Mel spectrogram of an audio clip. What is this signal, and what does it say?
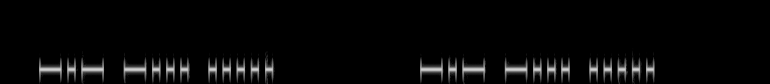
Morse code, heard as a keyed tone, about 17 wpm, 700 Hz. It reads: KB5 KB5
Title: USA Call Sign Prefixes - Repeated 2x - 17wpm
